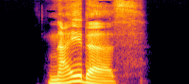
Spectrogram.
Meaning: genitive singular of Neider
- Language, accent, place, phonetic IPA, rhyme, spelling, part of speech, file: German, Germany, Berlin, [ˈnaɪ̯dɐs], -aɪ̯dɐs, Neiders, noun, De-Neiders.ogg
